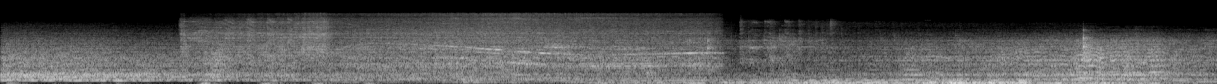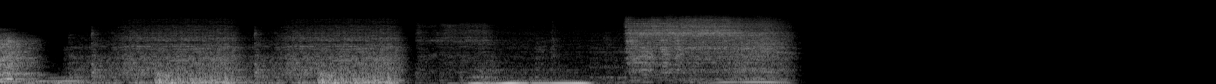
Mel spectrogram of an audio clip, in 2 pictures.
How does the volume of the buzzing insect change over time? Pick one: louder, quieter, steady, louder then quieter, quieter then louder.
quieter then louder.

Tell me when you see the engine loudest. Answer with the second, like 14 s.
5 s.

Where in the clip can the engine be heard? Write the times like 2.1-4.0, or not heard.
1.7-20.1.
